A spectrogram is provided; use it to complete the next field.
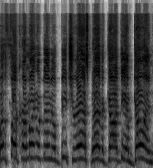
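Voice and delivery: high, shrill screeching yell at full volume. Retelling Cornette confronting Brock Lesnar backstage: imitating Cornette yelling. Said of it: "imagine Cornette yelling at Brock Lesnar".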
